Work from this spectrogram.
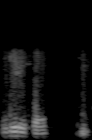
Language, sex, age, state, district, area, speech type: Hindi, male, 18-30, Uttar Pradesh, Sonbhadra, rural, conversation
